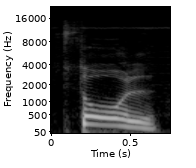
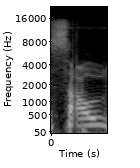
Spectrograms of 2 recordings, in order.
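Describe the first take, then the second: First: The vowel is an 'oh' sound. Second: The vowel is not an 'oh' sound. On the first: The speaker calls it right. "तो ओ यू का उच्चारण अब ओ हो जाएगा। जैसे सोल" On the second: The speaker calls it wrong. "अब इसे साउल सूल नहीं पढ़ना है"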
